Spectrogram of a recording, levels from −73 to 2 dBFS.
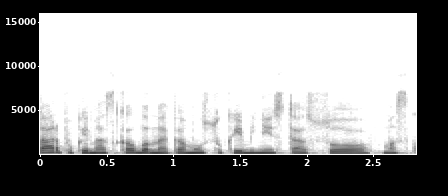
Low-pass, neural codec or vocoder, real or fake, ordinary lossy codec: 7.2 kHz; none; real; Opus, 24 kbps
